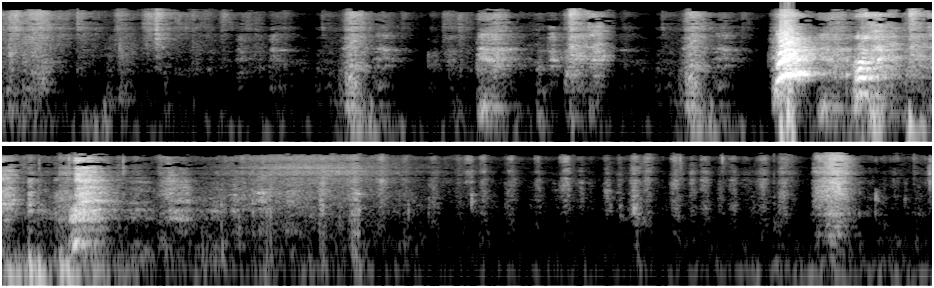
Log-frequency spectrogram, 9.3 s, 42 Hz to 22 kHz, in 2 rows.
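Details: Two Miniature Schnauzer brothers, puppies, exploring a new doorway to the front yard in Aroostook County, Maine, on May 2, 2022. Soft scattered sounds give way to one loud, sharp bark midway, followed by a few shorter yips, then near quiet.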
